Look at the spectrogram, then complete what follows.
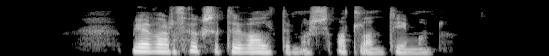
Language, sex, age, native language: Icelandic, female, 50-59, Icelandic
